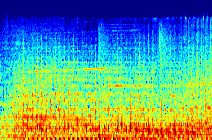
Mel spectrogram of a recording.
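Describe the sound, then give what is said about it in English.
A military helicopter lifts off, its rotor beating in a rapid, steady thump over a loud engine roar that swells in quickly and holds to the end. “The great aircraft dust off.”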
